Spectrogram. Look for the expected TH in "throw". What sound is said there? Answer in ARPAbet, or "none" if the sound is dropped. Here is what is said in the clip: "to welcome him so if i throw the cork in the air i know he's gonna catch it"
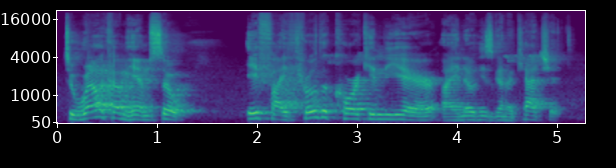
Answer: TH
